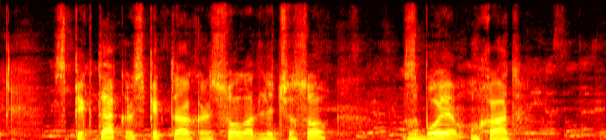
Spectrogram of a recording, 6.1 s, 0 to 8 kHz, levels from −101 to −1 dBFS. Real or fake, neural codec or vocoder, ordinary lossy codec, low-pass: fake; codec, 16 kHz, 8 kbps, FreqCodec, larger model; none; none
